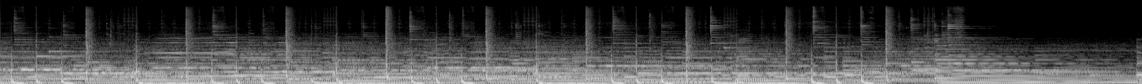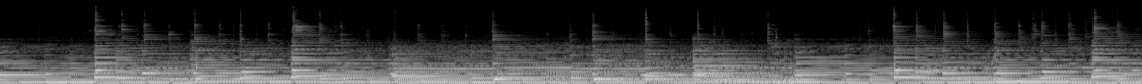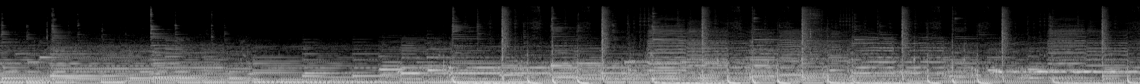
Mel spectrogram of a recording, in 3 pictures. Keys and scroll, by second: 1.0-2.4 typing, 7.3-8.3 typing, 10.4-11.1 typing, 16.8 F10, 19.6-24.1 typing, 24.6 Return, 31.0-32.3 typing.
